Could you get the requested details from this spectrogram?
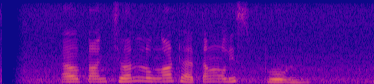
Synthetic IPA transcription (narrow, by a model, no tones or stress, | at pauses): ʔɛlt̪ɔn̥d͡ʒ̥ɔ̤nluŋɔɖ̥ä̤t̪əŋlisb̥urn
